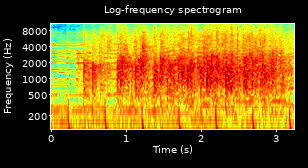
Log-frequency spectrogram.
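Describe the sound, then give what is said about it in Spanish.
Audience applause after a lecture at a national library, dense steady clapping sustained at an even level for the whole stretch, with no voices on top. “Un aplauso más para Escala”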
